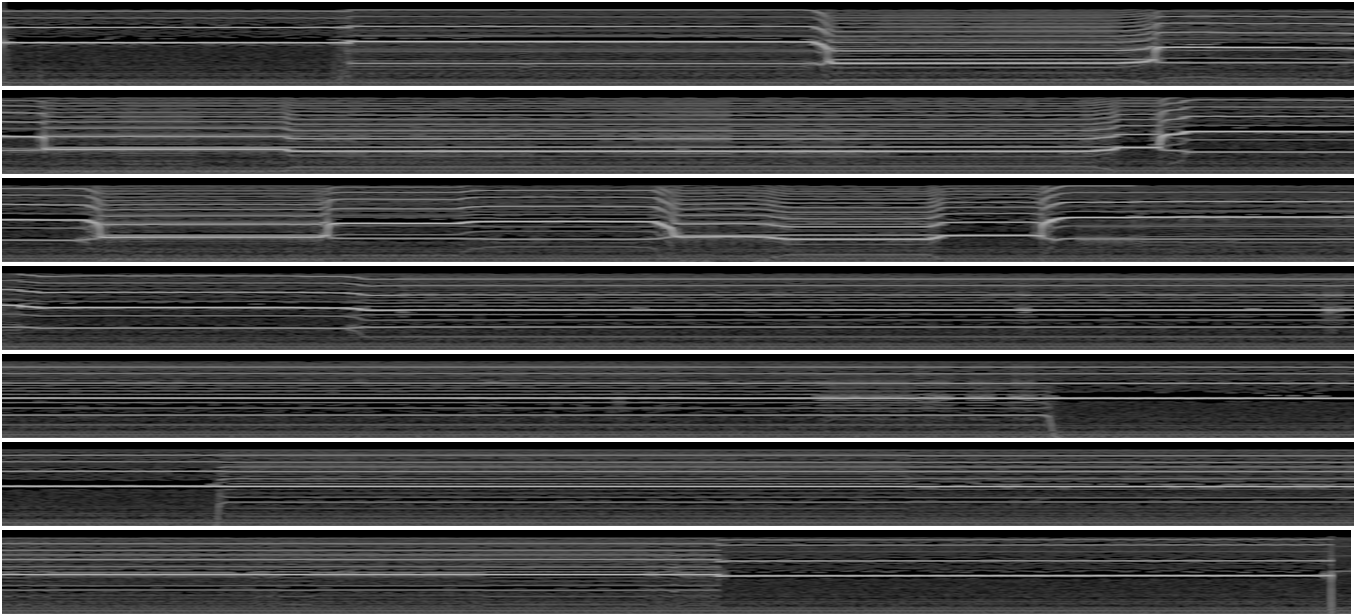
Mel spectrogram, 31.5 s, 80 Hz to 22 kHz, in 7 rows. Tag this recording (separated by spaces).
beeps harsh high-pitich irritating Mute-Synth-2 Mute-Synth-II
